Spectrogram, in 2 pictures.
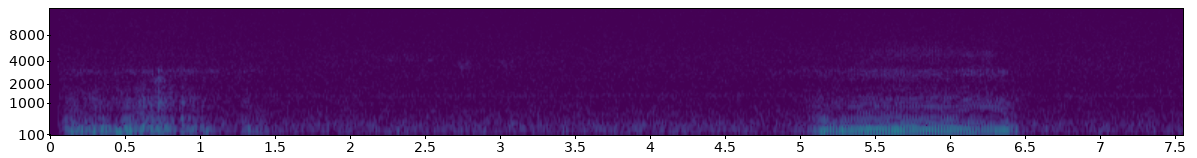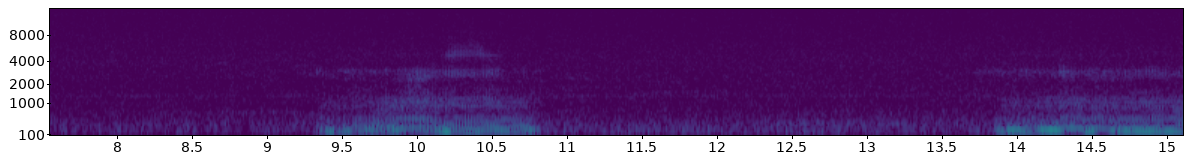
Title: Brownie snoring!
